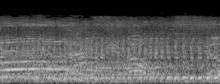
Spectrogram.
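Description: Arcade boxing punch machine running a fast, even electronic rattle while its score tallies up after a punch, over arcade din and voices.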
